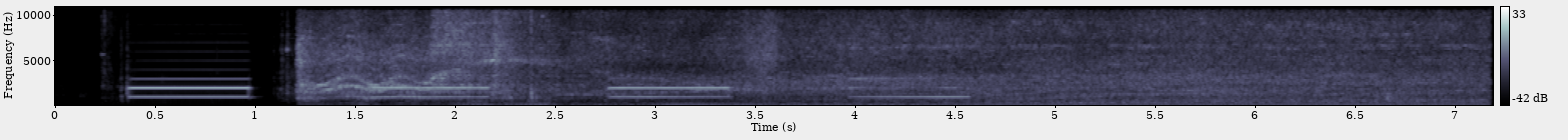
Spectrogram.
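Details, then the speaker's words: Jeep XJ started right after a tune-up (plugs/wires reseated) following fuel pressure, compression and smoke tests; warning chimes, quick crank and catch, settles to a smooth even idle, earlier miss and sputter gone, sounds a lot better. "it already sounds a lot better"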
